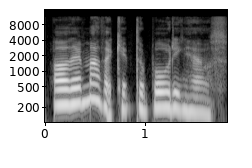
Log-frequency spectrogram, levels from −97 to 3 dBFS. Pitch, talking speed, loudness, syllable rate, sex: 195 Hz, 230 wpm, -16 LUFS, 6.4 syllables/s, female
